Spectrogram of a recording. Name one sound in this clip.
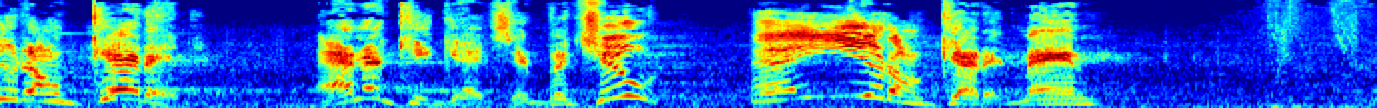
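A man speaks agitatedly, close by.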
